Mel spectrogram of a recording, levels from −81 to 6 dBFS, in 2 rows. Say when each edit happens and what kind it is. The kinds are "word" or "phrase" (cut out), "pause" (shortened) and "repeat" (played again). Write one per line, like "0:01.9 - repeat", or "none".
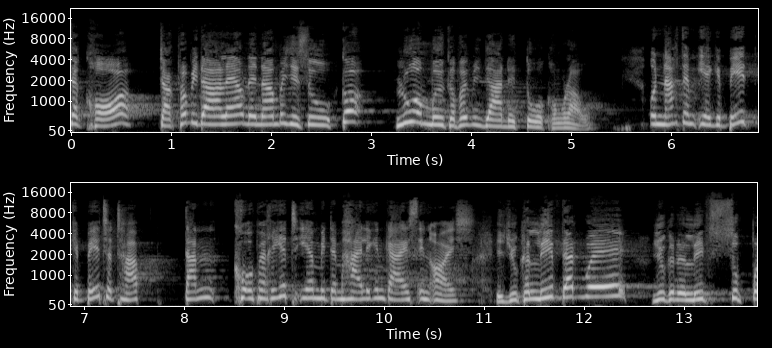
0:02.7 - pause
0:08.4 - pause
